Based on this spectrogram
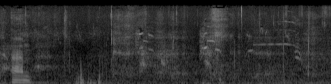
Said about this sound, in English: Seagulls.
